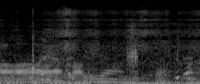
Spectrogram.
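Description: A man's voice: a drawn-out vocal sound with a strongly wavering pitch in the first half second, then short bits of talk.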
